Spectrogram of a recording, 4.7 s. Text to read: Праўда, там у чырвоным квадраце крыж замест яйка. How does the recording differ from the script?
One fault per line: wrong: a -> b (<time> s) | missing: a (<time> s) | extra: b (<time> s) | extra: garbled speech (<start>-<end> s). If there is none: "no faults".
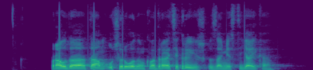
no faults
